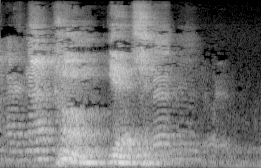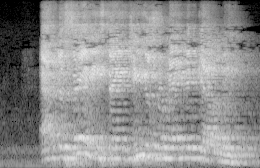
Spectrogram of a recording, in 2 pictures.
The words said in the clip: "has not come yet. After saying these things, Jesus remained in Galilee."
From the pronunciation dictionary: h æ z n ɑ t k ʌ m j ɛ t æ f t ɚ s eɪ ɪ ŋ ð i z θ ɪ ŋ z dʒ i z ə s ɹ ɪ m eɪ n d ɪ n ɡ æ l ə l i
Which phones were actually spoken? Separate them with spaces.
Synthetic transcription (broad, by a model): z n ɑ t k ʌ m j ɛ t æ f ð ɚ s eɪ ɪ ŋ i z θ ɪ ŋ dʒ i z ə s ɹ ɪ m eɪ n d ɪ n ɡ æ l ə l i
